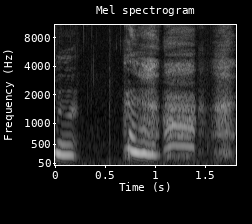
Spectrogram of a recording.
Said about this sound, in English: You know how miserable you sound gasping for air?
